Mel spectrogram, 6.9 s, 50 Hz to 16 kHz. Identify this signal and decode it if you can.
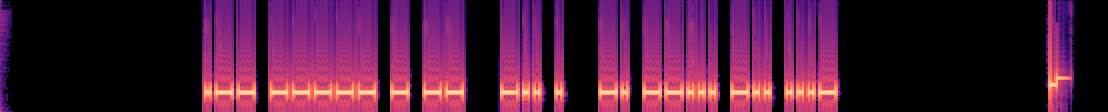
Morse code, heard as a keyed tone, about 36 wpm, 700 Hz. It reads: W0TM DE N7DV
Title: USA Callsign DE Callsign - 4 Characters - 35wpm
